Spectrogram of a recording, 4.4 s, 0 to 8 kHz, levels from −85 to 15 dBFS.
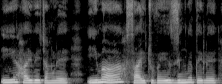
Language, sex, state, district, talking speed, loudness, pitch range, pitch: Wancho, female, Arunachal Pradesh, Longding, 135 wpm, -14 LUFS, 180-205 Hz, 190 Hz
